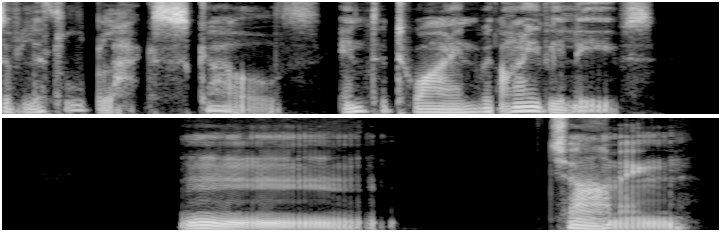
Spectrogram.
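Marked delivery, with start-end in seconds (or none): 4.5-7.0 very slow, low and silky; sly Count. Acted. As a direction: savour each word, amused. Count eyes Sido.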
